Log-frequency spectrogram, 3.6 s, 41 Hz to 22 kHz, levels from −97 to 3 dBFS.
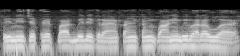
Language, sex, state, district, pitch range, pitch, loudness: Hindi, male, Madhya Pradesh, Katni, 115-120 Hz, 115 Hz, -13 LUFS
